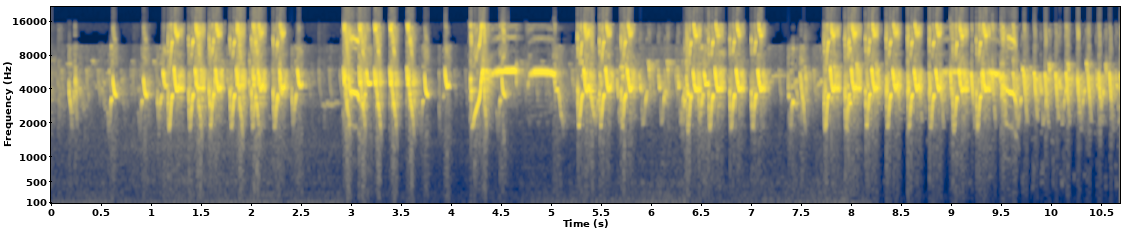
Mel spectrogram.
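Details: Lure recording of the cible bird: an almost continuous stream of shrill, high chirps and sharp twittering notes, rapid and busy, with a brief pause near the middle and a faint low hum in the background.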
